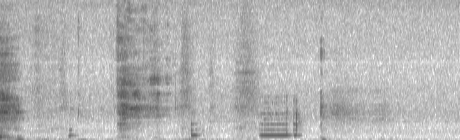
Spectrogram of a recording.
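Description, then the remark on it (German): Several short electronic keypad tones beep one after another at an uneven pace as a phone number is dialed to call a friend, with a longer tone near the end, clear. “Boah, wen soll ich denn anrufen?”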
